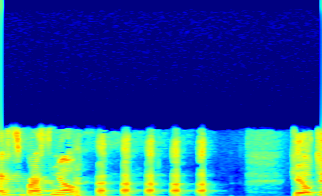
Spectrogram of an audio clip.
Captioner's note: laughs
